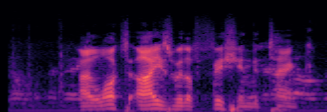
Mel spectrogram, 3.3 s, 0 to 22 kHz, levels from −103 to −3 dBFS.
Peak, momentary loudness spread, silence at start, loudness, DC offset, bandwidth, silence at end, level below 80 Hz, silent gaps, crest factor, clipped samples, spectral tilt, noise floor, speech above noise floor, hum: -16 dBFS; 13 LU; 0.1 s; -38 LUFS; under 0.1%; 12.5 kHz; 0.15 s; -70 dBFS; none; 26 dB; under 0.1%; -3.5 dB/octave; -67 dBFS; 27 dB; none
